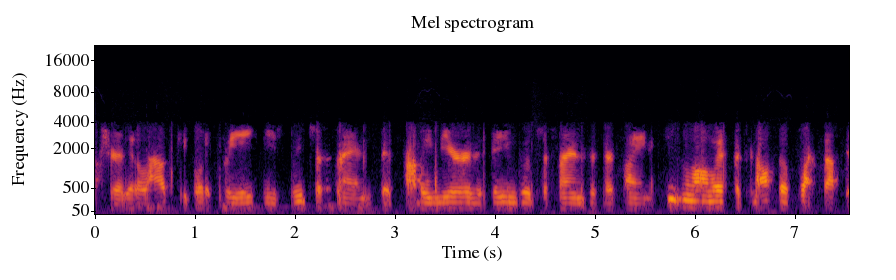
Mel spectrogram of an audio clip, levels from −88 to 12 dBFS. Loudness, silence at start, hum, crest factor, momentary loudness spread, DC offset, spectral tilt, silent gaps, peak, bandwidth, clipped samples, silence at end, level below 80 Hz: -21 LUFS; 0 s; none; 18 dB; 10 LU; under 0.1%; -7.5 dB/octave; none; -2 dBFS; 4.1 kHz; under 0.1%; 0 s; -60 dBFS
